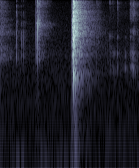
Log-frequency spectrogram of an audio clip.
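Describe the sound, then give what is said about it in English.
A canned Gatorade, the second can of the session, cracks open: a small metallic click from the tab, then a sharp, loud pop that trails off into a brief fizzing hiss. No one speaks. “I actually have a canned beverage. I had one that I opened before, and now here's the second.”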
